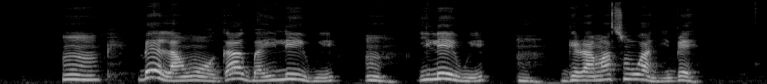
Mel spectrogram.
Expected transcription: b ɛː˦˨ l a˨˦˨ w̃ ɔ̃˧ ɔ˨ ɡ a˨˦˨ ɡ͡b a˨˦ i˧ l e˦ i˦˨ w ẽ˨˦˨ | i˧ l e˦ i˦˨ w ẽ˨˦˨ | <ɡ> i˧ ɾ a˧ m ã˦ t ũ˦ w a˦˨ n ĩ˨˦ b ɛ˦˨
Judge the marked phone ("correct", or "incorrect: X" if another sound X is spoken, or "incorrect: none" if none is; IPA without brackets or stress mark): correct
